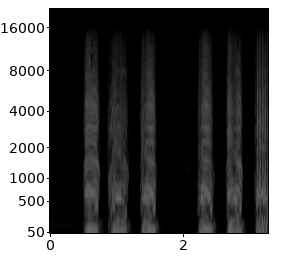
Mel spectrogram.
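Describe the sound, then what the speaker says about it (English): A dry Serum synthesizer patch with no effects plays six short, loud, evenly spaced notes in two groups of three, with a brief pause in between and no talking. "just the serum, it sounds like this."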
